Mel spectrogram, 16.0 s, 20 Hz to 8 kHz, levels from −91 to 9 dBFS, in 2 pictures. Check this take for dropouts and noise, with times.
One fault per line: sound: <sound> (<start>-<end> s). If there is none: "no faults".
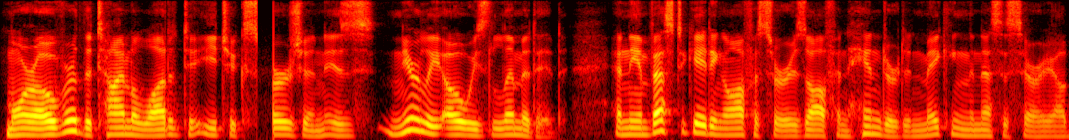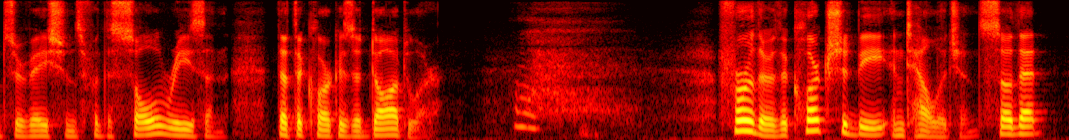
sound: dropout (1.9-2.0 s)
sound: sigh (11.8-12.8 s)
